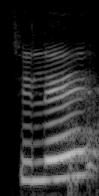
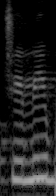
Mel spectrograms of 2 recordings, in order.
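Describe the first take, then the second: First: The word ends with an 'ay' sound. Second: The word ends with an 'ee' sound. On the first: The speaker calls it right. "चिले बोलना चाहिए" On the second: The speaker calls it wrong. "बहुत लोग चिली बोलते हैं"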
